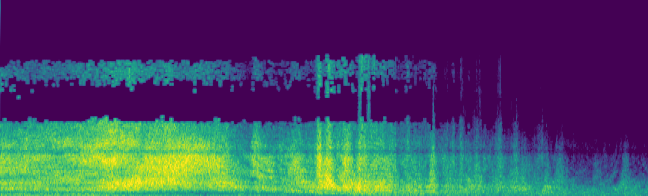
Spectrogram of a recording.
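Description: A bang fai saen, a large Thai black-powder festival rocket, roaring in flight just after launch. The loud, steady rush of its motor slowly fades as it climbs away.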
